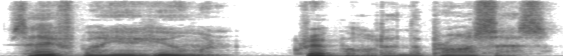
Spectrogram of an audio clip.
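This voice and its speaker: A man's voice: deep voice, normal speed, husky. A man voicing a proud, brooding male dragon burdened by shame, speaking tersely in an audiobook story. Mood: defeated. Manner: growling, terse, monotone.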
